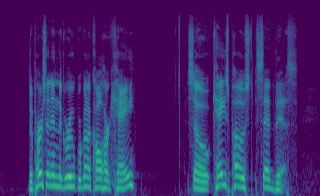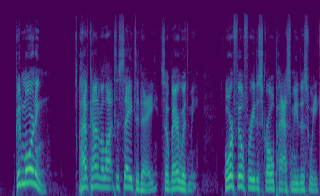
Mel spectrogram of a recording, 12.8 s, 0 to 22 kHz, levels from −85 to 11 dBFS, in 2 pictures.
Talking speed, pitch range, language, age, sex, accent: 185 wpm, 135-190 Hz, English, 30-49, male, American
